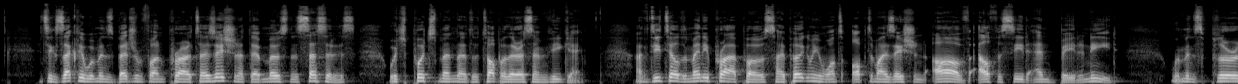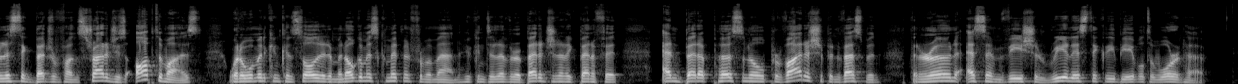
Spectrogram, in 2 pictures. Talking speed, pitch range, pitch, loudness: 185 wpm, 120-150 Hz, 135 Hz, -20 LUFS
